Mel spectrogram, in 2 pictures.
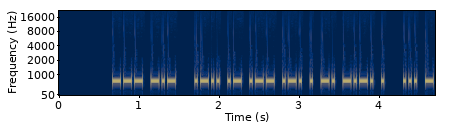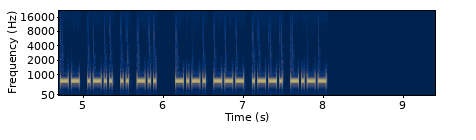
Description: Morse code, heard as a keyed tone, about 36 wpm, 700 Hz. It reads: OK LAWRENCE SOLID COPY
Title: Practice QSO - Exchange 3 - More Info - 35wpm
